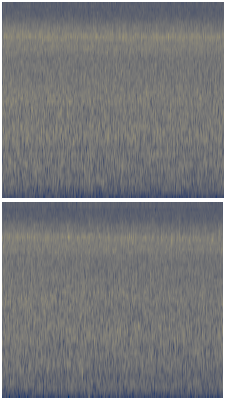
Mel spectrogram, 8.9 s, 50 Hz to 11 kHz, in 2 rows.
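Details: Window air conditioner (one of several: Haier, Sharp, Samsung, GE 6500/8100 BTU, LG 8000/9500 BTU inverter) on cool at high fan after low and medium; soft even rush of air, steady blower, no knocks or rattles; quiet unit, normal operation, not mounted in a window.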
